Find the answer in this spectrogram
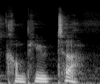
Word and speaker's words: computer: Now, if you were an American, you would say computer, ter, er. You would pronounce the R sound at the end. But in British English, it's pronounced computer, computer. so computer. So the at the end. So be aware that that will be different for American speakers.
